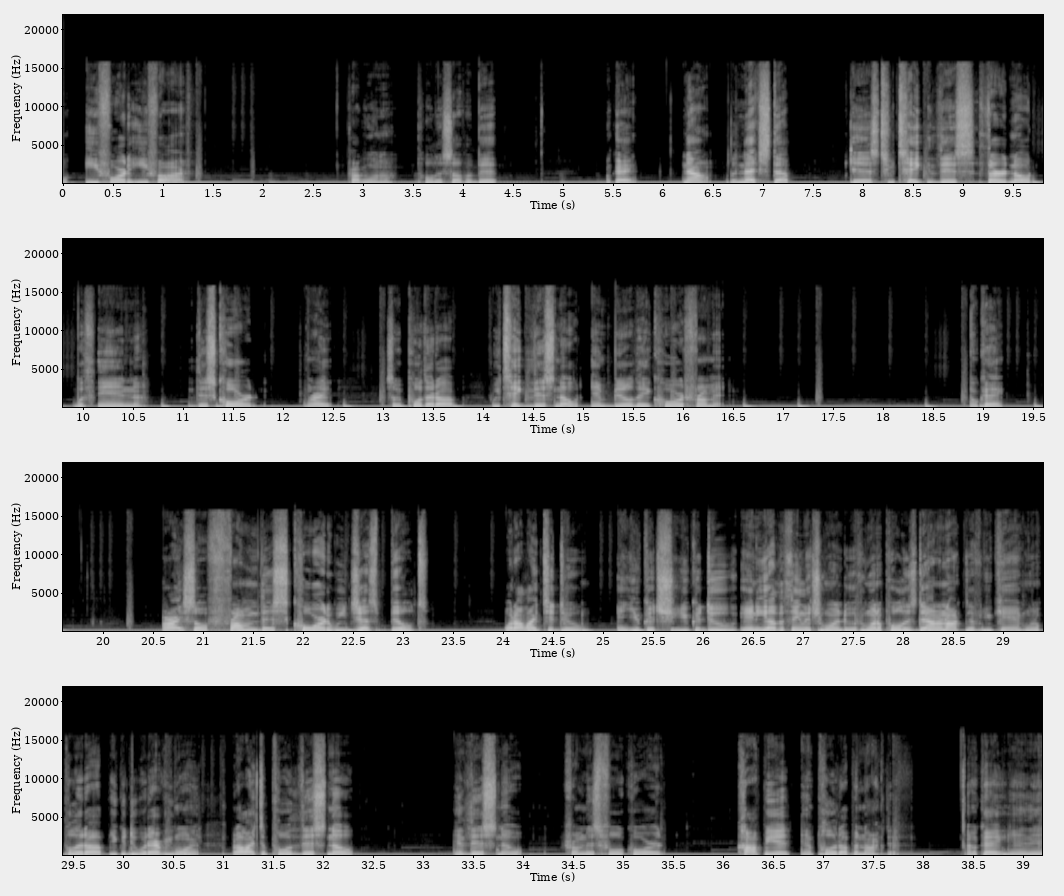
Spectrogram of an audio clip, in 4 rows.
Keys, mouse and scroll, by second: 0.9 ctrl+Up, 1.9 right click, 4.7 right click, 9.0 ctrl+click, 10.1 ctrl+click, 10.6 ctrl+Down, 10.6 right click, 11.3 ctrl+click, 13.5 right click, 14.0 ctrl+click, 15.2 shift+click, 16.3 shift+click, 19.4 right click, 21.3 ctrl+click, 26.4 right click, 27.2 ctrl+click, 28.7 ctrl+Up, 29.2-29.6 ctrl+scroll up 2, 29.7 ctrl+Down, 30.4 right click, 31.5 ctrl+click, 33.2 ctrl+shift+click, 35.9 shift+click, 36.9 ctrl+Up, 38.0-39.1 scroll up 1.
